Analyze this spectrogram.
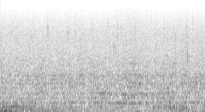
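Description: Thunder rumbles.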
